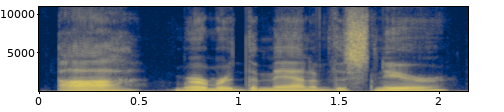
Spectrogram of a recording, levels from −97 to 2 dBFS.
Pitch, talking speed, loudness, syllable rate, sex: 140 Hz, 195 wpm, -18 LUFS, 5.0 syllables/s, male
